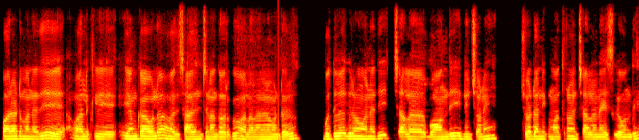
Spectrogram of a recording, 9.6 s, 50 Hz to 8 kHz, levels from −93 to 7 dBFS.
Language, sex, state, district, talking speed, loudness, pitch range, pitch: Telugu, male, Andhra Pradesh, Srikakulam, 145 wpm, -17 LUFS, 130-145 Hz, 135 Hz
